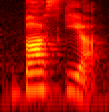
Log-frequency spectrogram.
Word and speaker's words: Basquiat: this one is jean-michel Basquiat and technically the French pronunciation would be Basquiat but let's just add the T on okay um so the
